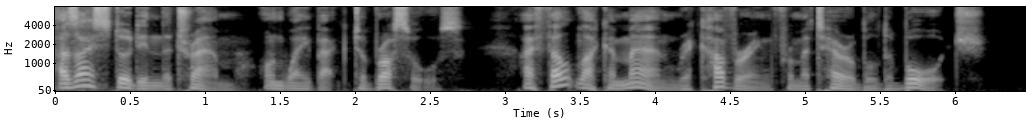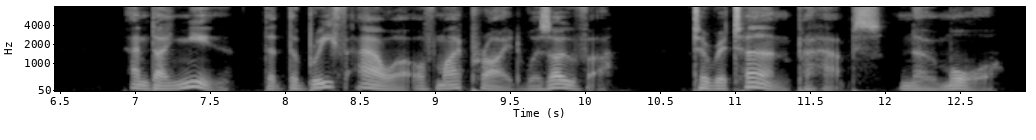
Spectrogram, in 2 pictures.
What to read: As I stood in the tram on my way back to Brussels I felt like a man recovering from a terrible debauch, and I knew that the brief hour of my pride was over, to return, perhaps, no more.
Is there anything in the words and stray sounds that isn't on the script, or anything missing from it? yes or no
yes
